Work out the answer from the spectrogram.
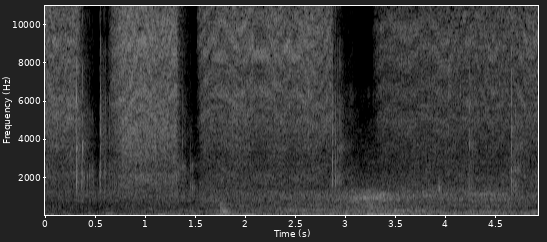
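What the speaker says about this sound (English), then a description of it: "I'm just going to go over with a couple of coats of this acrylic lacquer." Acrylic lacquer sprayed in coats over handmade toy vehicles gives soft hissing bursts: one short burst, then a long continuous spray with brief pauses, all fairly quiet.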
